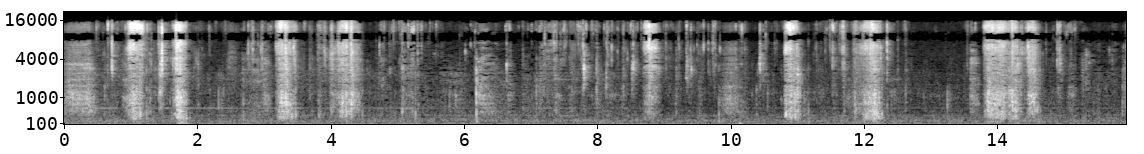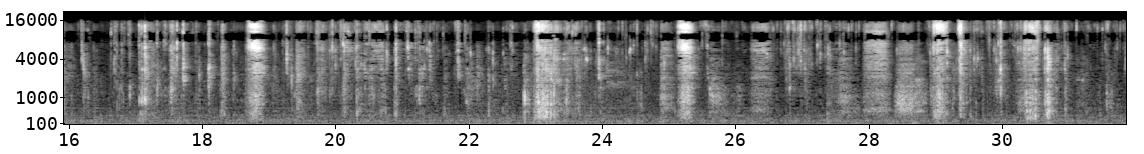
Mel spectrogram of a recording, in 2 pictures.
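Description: A person eating wide flat noodles in spicy soup close to the microphone: slurps and chewing in irregular bursts every second or two, a few of them longer drawn-out slurps.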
